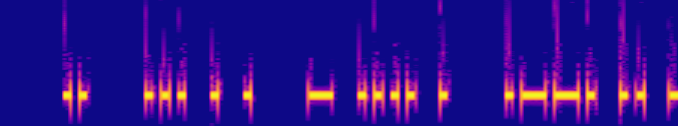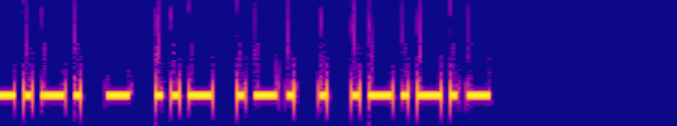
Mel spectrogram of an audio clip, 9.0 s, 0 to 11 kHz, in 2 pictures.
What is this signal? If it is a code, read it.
Morse code, heard as a keyed tone, about 22 wpm, 700 Hz. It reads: I SEE THE PICTURE.
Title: Sentences from Top 1000 Words - Review Part 1 - 22wpm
